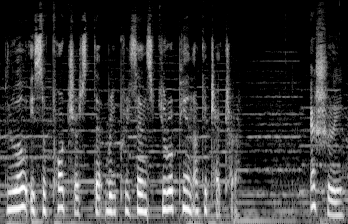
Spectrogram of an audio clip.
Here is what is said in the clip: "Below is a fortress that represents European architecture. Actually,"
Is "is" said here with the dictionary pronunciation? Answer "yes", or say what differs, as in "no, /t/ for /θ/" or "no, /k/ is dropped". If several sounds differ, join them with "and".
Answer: no, /s/ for /z/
